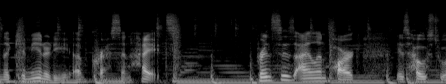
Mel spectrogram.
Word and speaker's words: Prince's Island: to rest welcome to Prince's Island Park which commonly is mispronounced princesses Island park or something like that but it's not it's princes like a prince because Paul Anthony prince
